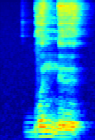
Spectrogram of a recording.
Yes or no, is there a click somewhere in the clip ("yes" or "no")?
no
